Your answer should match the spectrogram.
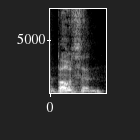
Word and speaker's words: boatswain: It's a bosun double IPA. It's spelled boatswain, but that's like a deck boss on a boat. But you just call it a bosun, and the beer looks really good.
